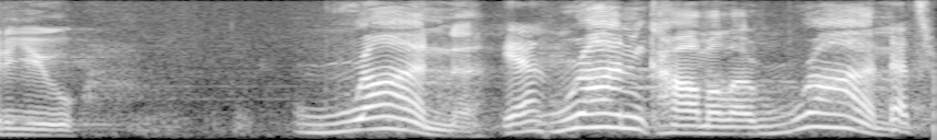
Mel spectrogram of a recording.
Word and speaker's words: Kamala: pronounce your name kamala so just think of like the punctuation mark a comma and that at a law and there you go and so so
